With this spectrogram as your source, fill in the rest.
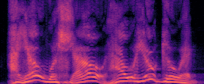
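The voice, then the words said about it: Donald Duck cartoon voice. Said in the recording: “do Donald Duck ... That's my impersonation.”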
